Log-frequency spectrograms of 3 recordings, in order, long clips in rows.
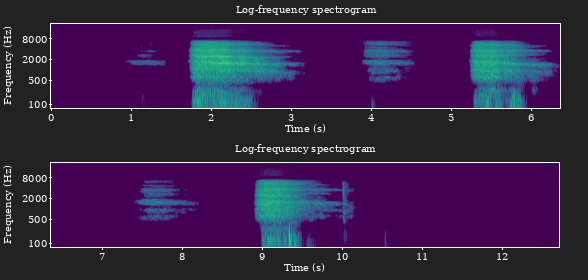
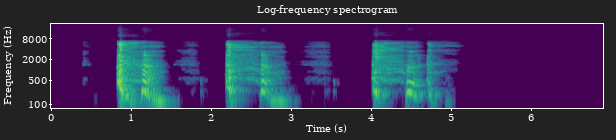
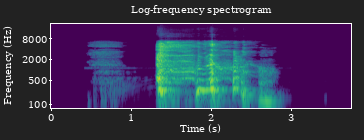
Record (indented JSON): {
  "exhalation_length": "12.7 s",
  "exhalation_amplitude": 7627,
  "exhalation_signal_mean_std_ratio": 0.32,
  "three_cough_length": "6.9 s",
  "three_cough_amplitude": 32766,
  "three_cough_signal_mean_std_ratio": 0.29,
  "cough_length": "3.8 s",
  "cough_amplitude": 25798,
  "cough_signal_mean_std_ratio": 0.35,
  "survey_phase": "beta (2021-08-13 to 2022-03-07)",
  "age": "45-64",
  "gender": "Male",
  "wearing_mask": "No",
  "symptom_fatigue": true,
  "smoker_status": "Never smoked",
  "respiratory_condition_asthma": false,
  "respiratory_condition_other": false,
  "recruitment_source": "REACT",
  "submission_delay": "2 days",
  "covid_test_result": "Negative",
  "covid_test_method": "RT-qPCR",
  "influenza_a_test_result": "Negative",
  "influenza_b_test_result": "Negative"
}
